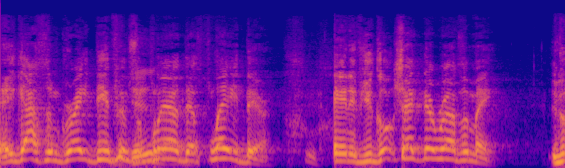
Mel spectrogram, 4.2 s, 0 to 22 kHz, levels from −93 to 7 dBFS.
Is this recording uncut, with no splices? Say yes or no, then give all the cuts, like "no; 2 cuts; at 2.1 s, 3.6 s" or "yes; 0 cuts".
no; 1 cut; at 3.0 s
